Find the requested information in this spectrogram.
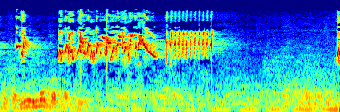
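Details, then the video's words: European goldfinch, Khemis Miliana sector, Ain Defla province: after a faint lower murmur, a dense high twittering phrase and a rapid rattling trill of evenly repeated notes, then quiet and a final chirp, over a low hum. "مقنين سكتور خميس مليانة ولاية عين الدفلى"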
